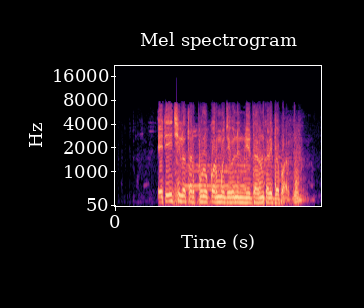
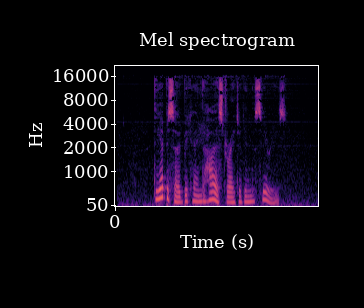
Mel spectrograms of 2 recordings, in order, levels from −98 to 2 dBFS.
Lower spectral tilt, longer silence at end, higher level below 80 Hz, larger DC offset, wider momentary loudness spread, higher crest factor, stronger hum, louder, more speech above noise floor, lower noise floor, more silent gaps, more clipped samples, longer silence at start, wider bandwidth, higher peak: first, -6.5 dB/octave vs -4 dB/octave; second, 0.35 s vs 0.7 s; first, -46 dBFS vs -68 dBFS; neither; second, 8 LU vs 11 LU; second, 12 dB vs 20 dB; neither; first, -11 LUFS vs -40 LUFS; first, 57 dB vs 31 dB; second, -67 dBFS vs -71 dBFS; neither; neither; about the same, 0.85 s vs 0.75 s; second, 7.6 kHz vs 16.5 kHz; first, 0 dBFS vs -22 dBFS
